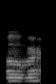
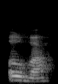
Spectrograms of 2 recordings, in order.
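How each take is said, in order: First: The final R is pronounced. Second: The final R is silent.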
